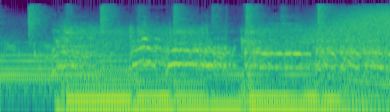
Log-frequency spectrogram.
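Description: A rooster crows loudly and close by, one sustained, strongly pitched call that lasts about two seconds, with no talking around it.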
